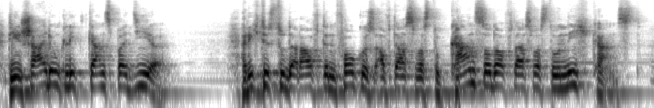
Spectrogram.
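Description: Motivational male coach with soft music. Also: on the high side. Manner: rhetorical questions, repeats key phrases. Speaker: life coach. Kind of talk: motivational talk.

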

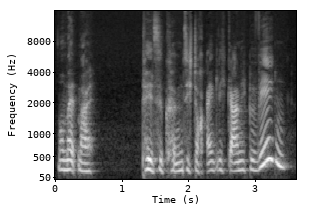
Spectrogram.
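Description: A woman narrating a children's audio story in a playful, animated way, also speaking as the main character. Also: medium pitch, normal speed, breathy edge.

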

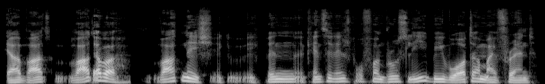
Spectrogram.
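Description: A man's voice: mid-range voice, measured pace, creaky, dry recording, clean studio sound. A man being interviewed as a musician, talking animatedly and often restarting his sentences. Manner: animated, searching for words with restarts. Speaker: musician guest. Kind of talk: conversational interview answers.

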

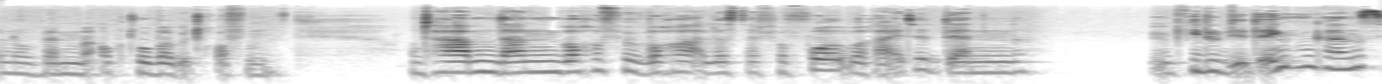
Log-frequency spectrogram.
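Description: A woman's voice: mid-range voice, creaky, warm tone, husky. A young woman, a mother, telling a personal story in an earnest, emotional way, with many fillers and restarts. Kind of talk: reflective personal monologue.

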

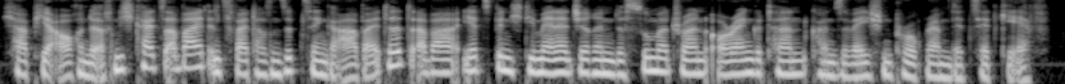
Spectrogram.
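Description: A woman's voice: deep voice, fast talker, few pauses, dry recording. A woman reading a scripted voice-over translation of an interviewee's answers.

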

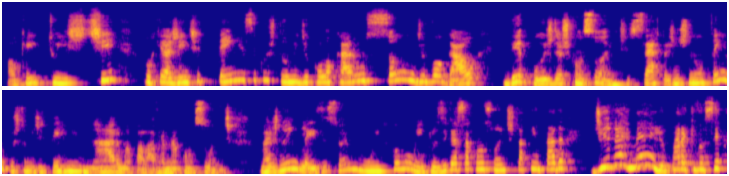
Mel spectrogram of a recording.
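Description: A Brazilian woman teaching English online, pitching her course and drilling pronunciation slowly. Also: animated, warm tone. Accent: Brazilian Portuguese.

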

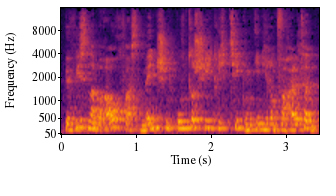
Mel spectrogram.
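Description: Guy explaining leadership stuff, kinda high voice, super echoey room, mic a bit far. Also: quick pace. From Swabia, Germany. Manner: explanatory, asks questions, coaching tone. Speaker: podcast host and leadership trainer. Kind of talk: conversational podcast talk.

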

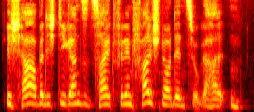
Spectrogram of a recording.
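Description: A storyteller voicing a hot-tempered middle-aged male greengrocer who shouts and rants in a children's audio story. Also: steady tone, quick pace, husky, no room sound, clean studio sound. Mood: anxious apology. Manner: shrill, shouting and ranting.

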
